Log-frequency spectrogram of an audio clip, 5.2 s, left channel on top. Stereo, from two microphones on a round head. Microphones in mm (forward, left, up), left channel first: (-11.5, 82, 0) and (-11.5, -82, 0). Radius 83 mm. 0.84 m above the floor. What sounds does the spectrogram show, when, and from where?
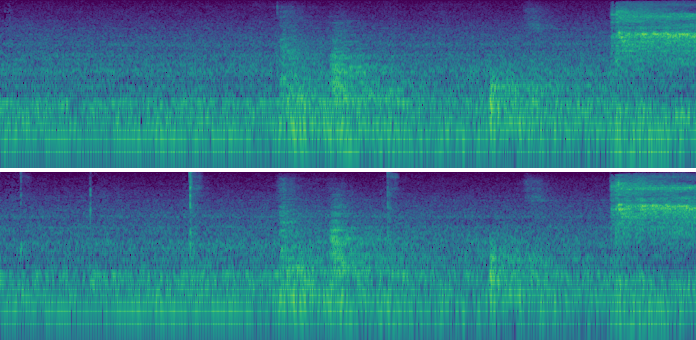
2.1 s a rattle: 60° right (ahead or behind), 4.5 m
3.7 s writing: 40° right (ahead or behind), 4.5 m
